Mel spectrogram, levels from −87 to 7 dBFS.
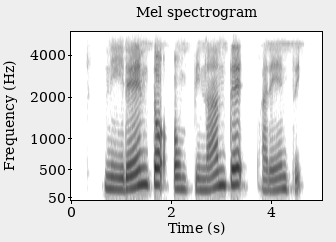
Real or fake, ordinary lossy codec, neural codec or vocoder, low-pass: real; Opus, 16 kbps; none; 5.4 kHz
